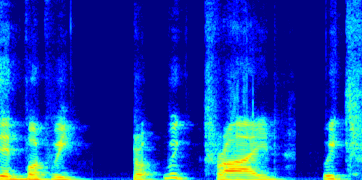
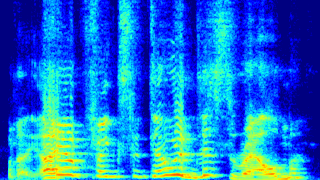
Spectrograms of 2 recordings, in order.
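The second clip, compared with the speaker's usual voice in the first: high-pitched objection; high, stammered protest; alarmed protest; 11 semitones higher than usual. Acted. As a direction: protest in a much higher voice. Character protests being sent away.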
